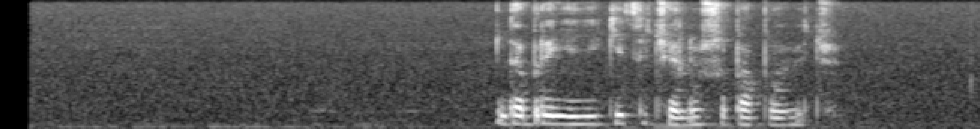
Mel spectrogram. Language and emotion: Russian, neutral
